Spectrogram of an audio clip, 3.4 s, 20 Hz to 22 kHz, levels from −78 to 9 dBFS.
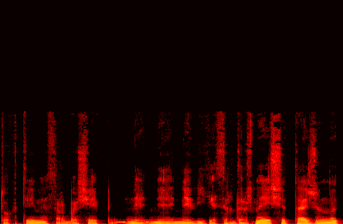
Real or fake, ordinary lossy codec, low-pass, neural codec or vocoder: fake; MP3, 48 kbps; 14.4 kHz; codec, 44.1 kHz, 7.8 kbps, Pupu-Codec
